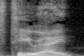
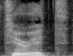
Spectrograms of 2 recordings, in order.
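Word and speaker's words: Tyrwhitt: There's a company in London called, I always pronounce it Charles T. Wright. I think people pronounce it Charles Tirrett.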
